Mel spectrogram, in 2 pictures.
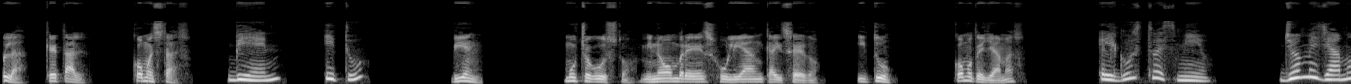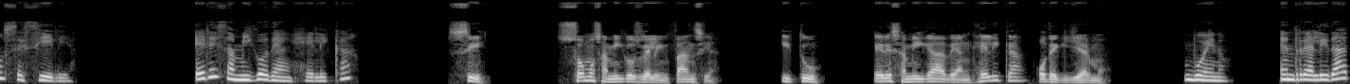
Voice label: Dialogue, Spanish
